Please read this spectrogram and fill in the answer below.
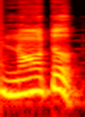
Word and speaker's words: knot: जैसे कि KNOT, इसको ये होता है नॉट, के साइलेंट है यहाँ पर।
